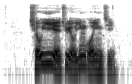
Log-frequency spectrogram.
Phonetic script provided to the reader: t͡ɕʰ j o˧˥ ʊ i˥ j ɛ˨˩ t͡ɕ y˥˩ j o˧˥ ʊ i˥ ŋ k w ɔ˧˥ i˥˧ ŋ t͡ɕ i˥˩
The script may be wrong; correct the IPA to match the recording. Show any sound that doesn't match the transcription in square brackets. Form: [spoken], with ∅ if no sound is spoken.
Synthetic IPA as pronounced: t͡ɕʰ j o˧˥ ʊ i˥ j ɛ˨˩ t͡ɕ y˥˩ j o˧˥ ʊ i˥ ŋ k w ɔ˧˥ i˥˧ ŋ t͡ɕ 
